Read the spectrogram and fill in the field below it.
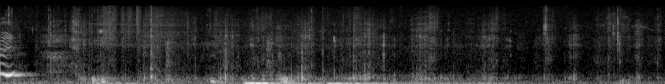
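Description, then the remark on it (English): Crunchy biting followed by steady chewing of Oreo cookies, with brittle cracks and moist mouth sounds repeating irregularly for several seconds, moderately loud, with no talking. “Let's make sure you get your regular Oreo down.”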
